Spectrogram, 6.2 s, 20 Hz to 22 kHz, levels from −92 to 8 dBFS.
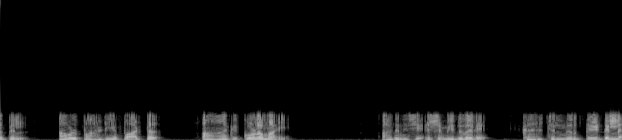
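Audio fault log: throughout Opus compression: the encoder was likely starved of bits, and the heavy damage fits a rate near 8 kbps in its CELT music mode. Nothing survives above 4.4 kHz, so the speech is narrowband and muffled, while band filling makes what remains rough, noisy and grainy.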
